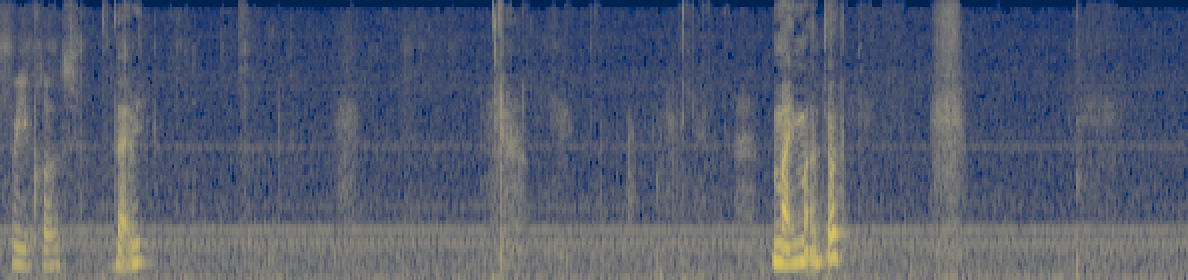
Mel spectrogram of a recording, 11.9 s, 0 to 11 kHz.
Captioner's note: pauses for 6 seconds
